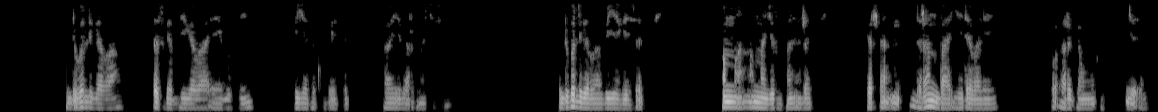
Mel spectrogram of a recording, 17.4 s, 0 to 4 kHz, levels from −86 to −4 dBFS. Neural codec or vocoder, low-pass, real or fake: none; 3.6 kHz; real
